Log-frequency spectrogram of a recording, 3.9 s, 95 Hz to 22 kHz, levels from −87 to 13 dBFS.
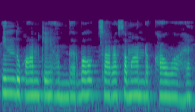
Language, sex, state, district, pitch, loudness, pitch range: Hindi, female, Uttar Pradesh, Saharanpur, 220 Hz, -20 LUFS, 210-225 Hz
